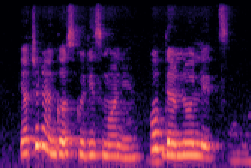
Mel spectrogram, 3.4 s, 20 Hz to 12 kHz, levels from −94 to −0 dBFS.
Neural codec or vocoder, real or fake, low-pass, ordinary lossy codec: none; real; 10.8 kHz; AAC, 64 kbps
